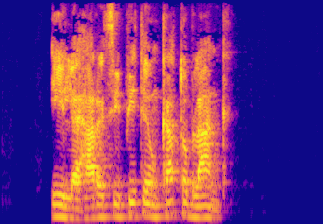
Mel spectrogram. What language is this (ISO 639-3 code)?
ina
